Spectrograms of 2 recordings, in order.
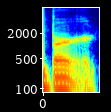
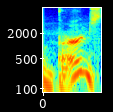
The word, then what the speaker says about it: Byrd: But this guy was a real guy, like Richard Evelyn Byrd Jr., and that's his real name too. It's Byrd is spelled B-Y-R-D, not like Byrd.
